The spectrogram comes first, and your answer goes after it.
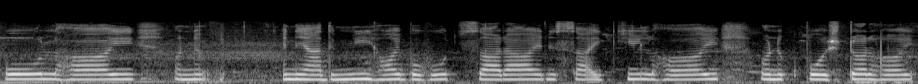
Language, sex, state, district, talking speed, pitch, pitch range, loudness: Bajjika, female, Bihar, Vaishali, 85 wpm, 230 Hz, 225-235 Hz, -15 LUFS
